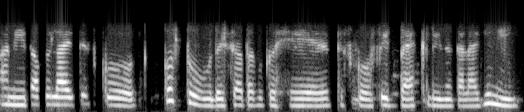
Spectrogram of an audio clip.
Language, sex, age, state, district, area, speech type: Nepali, female, 30-45, West Bengal, Jalpaiguri, urban, conversation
